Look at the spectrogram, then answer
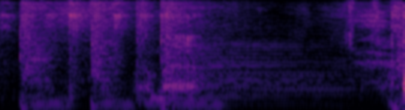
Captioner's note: quietly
